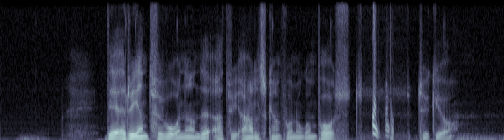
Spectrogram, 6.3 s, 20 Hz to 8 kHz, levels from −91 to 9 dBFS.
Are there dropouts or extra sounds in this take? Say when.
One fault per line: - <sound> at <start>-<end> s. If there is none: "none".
- chirp at 4.7-4.9 s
